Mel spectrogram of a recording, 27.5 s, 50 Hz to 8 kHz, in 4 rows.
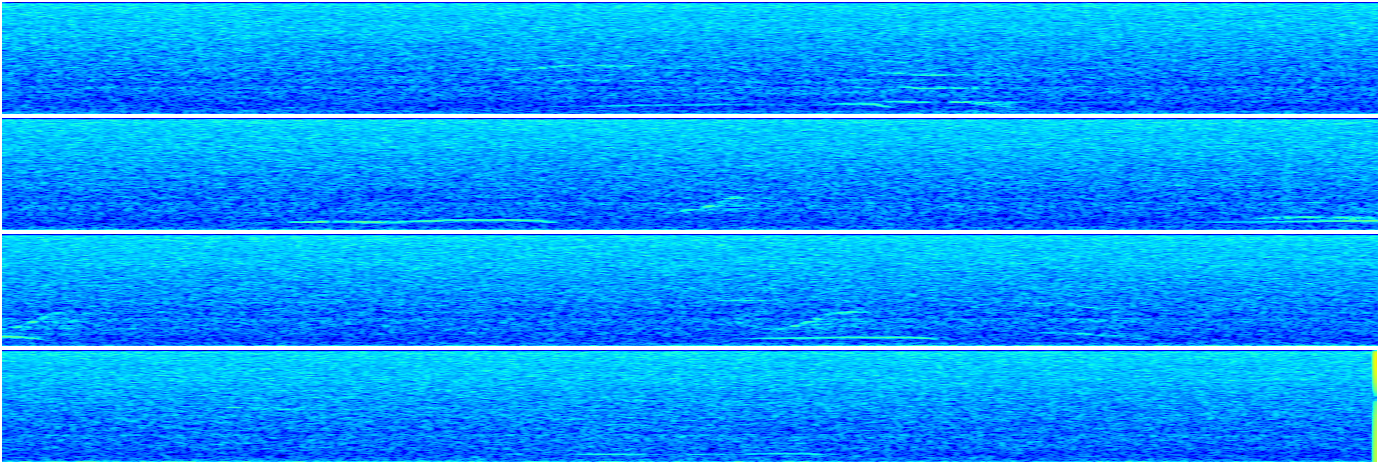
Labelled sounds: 4.5	4.8	humpback whale, 1.1 to 1.2 kHz

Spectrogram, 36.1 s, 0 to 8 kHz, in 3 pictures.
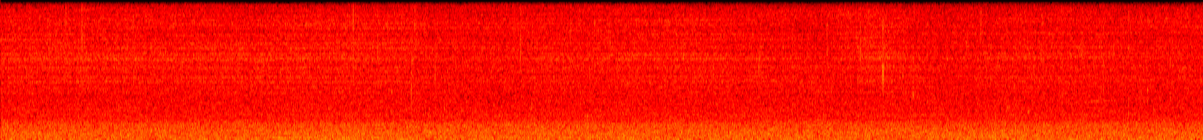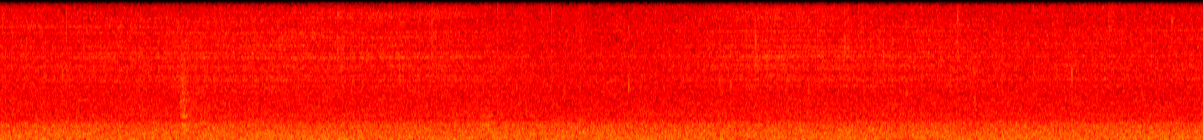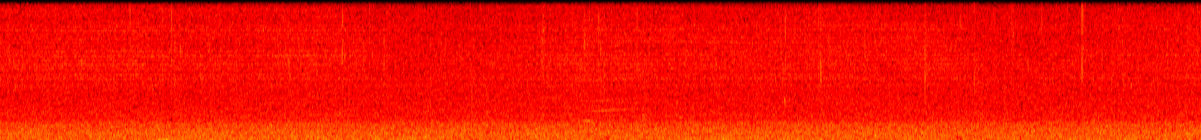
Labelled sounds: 29.9	30.4	killer whale, Bigg's (transient), 1.7 to 1.8 kHz

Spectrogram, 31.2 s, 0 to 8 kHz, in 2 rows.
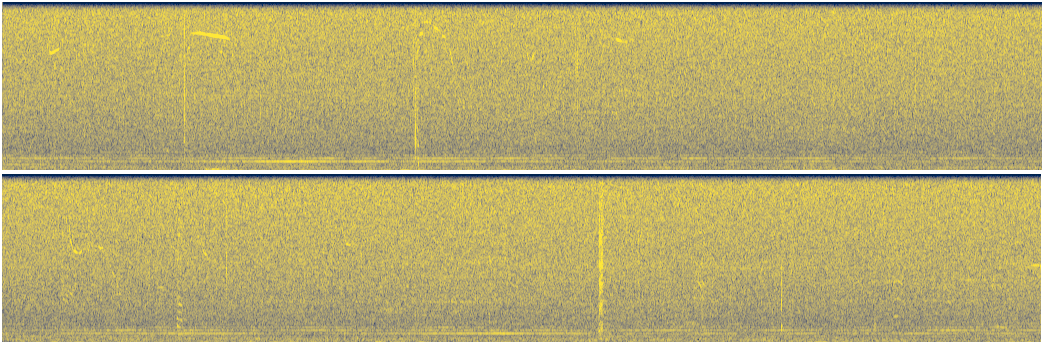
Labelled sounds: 2.8	3.4	small unidentified odontocete, 6.2 to 6.6 kHz
31.0	31.1	small unidentified odontocete, 3.5 to 3.7 kHz

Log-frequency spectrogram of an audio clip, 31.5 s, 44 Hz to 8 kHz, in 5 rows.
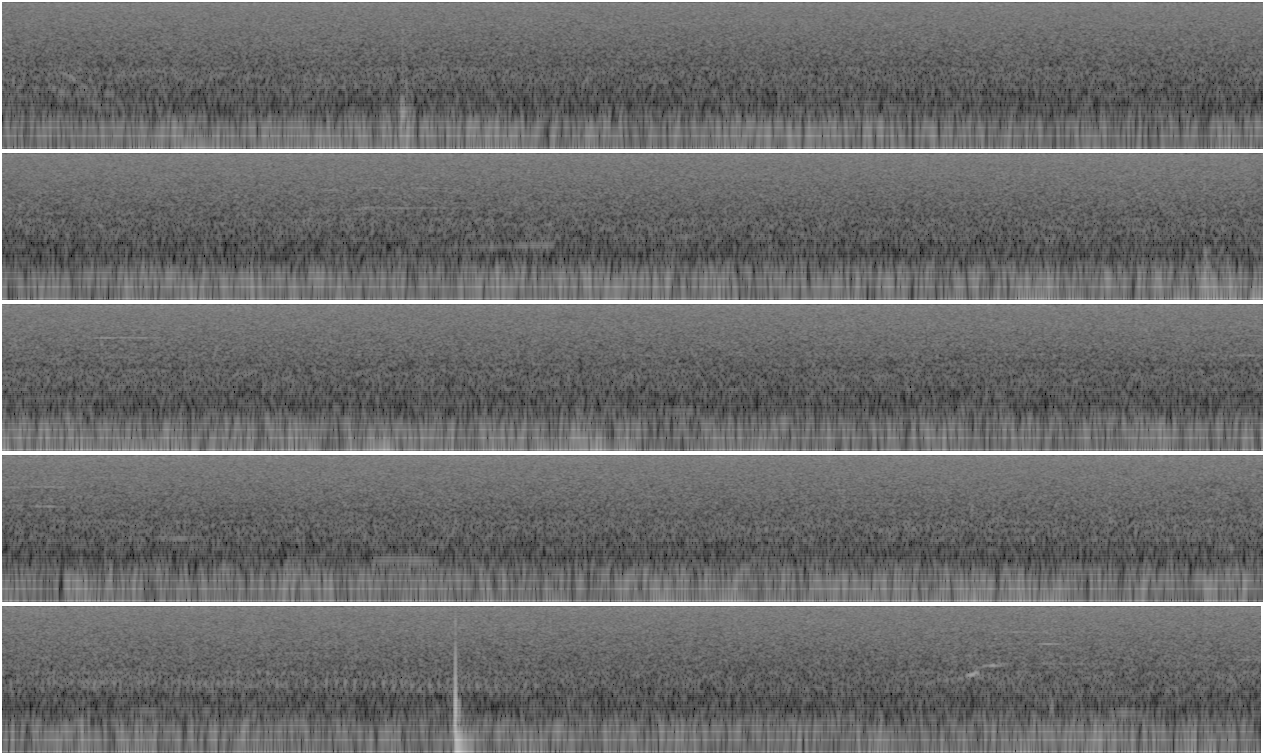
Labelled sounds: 13.1	13.4	humpback whale, 2.3 to 2.5 kHz

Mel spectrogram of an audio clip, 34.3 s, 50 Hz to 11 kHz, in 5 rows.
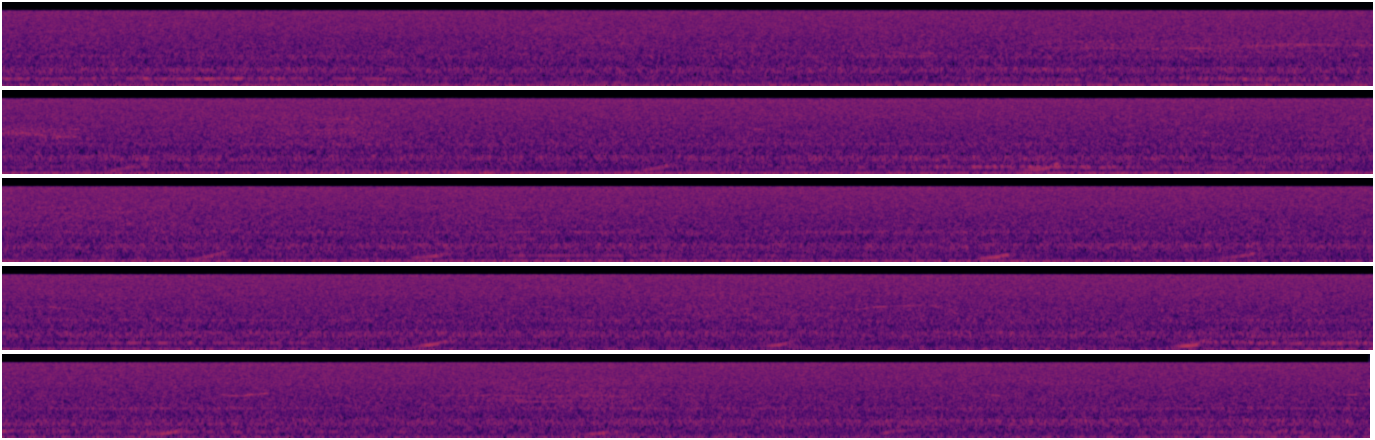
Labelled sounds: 6.2	6.7	humpback whale, 1.8 to 2.1 kHz
28.5	28.8	humpback whale, 2.0 to 2.3 kHz
30.0	30.2	humpback whale, 1.6 to 1.8 kHz

